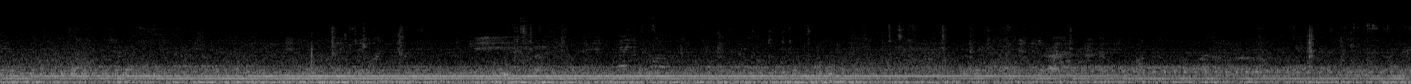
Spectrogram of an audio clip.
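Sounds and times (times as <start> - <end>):
ICN tilting train rumble and motor drone on the Gotthard line: 0.0 - 14.1
soft voices murmuring: 0.0 - 14.1.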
